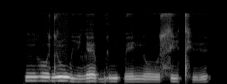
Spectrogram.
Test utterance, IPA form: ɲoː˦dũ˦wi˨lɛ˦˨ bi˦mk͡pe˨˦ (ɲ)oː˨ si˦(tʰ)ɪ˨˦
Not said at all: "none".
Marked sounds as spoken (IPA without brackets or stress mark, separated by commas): n, tʰ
